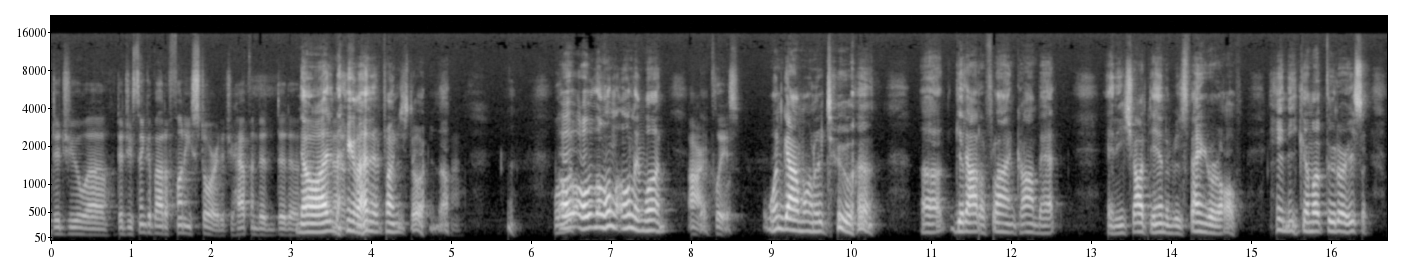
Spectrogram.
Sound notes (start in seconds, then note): 2.9 laughing; 6.1 laughing; 9.8 laughing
